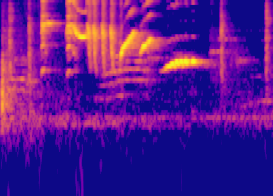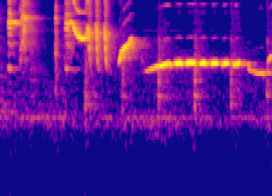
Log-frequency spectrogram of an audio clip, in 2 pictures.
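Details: White-rumped shama kretekan and ocean song used to draw replies from other shamas: rapid high chattering and ticks, upslurred whistles, and a long even whistle near the end.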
